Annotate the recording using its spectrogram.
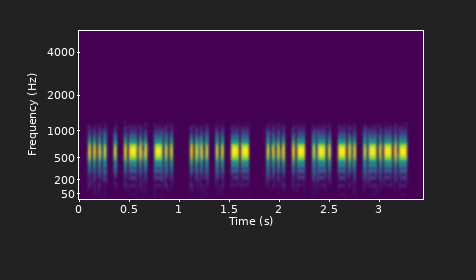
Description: Morse code, heard as a keyed tone, about 46 wpm, 600 Hz. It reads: HELD HIM HARD.
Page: Never 47wpm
